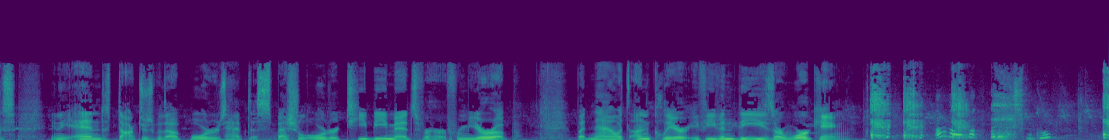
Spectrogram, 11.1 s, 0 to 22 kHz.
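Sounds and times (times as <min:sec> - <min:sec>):
speech: 0:00.0 - 0:08.9
person with tuberculosis coughing harshly at home: 0:08.7 - 0:10.3.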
